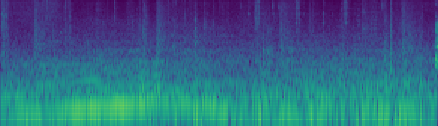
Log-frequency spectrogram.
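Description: A Honda Civic Type S pulls hard in first gear, its engine note climbing steadily and loudly before a gear change drops the pitch, heard from inside the car with road noise underneath.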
